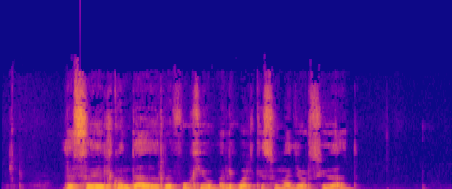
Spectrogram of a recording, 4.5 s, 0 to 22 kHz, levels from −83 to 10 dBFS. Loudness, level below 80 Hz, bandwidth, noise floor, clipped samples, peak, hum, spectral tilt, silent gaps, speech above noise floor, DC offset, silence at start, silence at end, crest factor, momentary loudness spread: -16 LUFS; -50 dBFS; 14.5 kHz; -61 dBFS; under 0.1%; 0 dBFS; none; -5 dB/octave; none; 45 dB; under 0.1%; 0.65 s; 1 s; 16 dB; 10 LU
